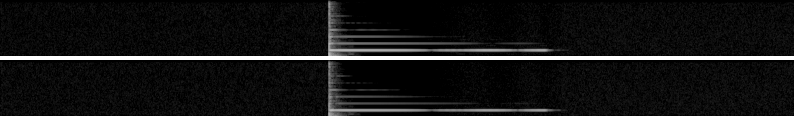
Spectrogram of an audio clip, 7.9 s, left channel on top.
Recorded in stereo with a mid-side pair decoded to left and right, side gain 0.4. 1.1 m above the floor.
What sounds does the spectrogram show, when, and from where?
3.3 s a guitar: 50° left, 0.9 m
